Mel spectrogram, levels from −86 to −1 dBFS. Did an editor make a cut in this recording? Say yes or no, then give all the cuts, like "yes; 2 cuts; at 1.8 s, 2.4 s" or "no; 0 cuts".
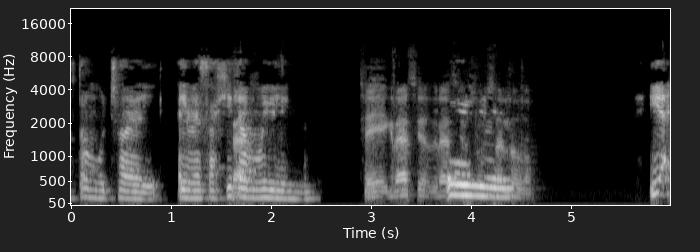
yes; 1 cut; at 1.0 s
